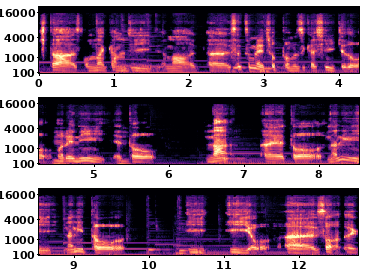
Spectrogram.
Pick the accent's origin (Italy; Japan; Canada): Canada; Japanese is a second language; カナダ、カナダの出身です。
